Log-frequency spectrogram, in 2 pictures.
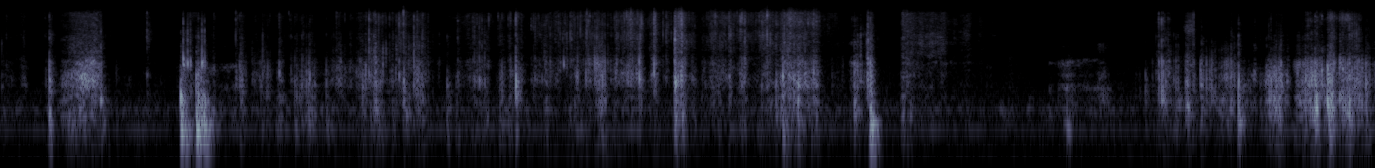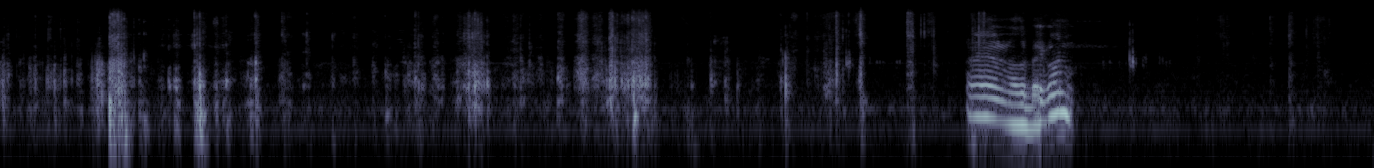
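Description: Plastic shrink wrap crinkling and tearing as a trading-card box is unwrapped and opened, with irregular rustling, scraping and sharp crackles throughout. Near the end comes one loud sound about a second long whose pitch wavers up and down.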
